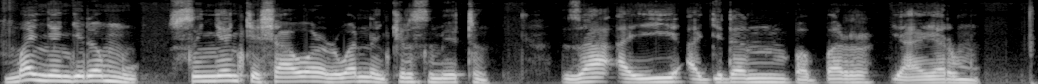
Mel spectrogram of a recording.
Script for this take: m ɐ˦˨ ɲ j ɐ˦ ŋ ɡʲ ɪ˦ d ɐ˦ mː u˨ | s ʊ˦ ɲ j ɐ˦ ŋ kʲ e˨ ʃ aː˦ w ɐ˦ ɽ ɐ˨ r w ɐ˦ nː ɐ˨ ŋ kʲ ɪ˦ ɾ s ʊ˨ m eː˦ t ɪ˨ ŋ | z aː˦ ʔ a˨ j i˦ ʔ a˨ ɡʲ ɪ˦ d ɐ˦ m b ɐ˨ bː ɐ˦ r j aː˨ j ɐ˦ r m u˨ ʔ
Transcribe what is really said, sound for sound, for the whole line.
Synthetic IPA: m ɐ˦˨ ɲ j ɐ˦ ŋ ɡʲ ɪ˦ d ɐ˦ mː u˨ | s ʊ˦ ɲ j ɐ˦ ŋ kʲ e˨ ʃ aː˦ w ɐ˦ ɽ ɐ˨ r w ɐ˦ nː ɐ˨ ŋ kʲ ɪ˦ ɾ s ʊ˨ m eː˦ t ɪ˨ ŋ | z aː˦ ʔ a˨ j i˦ ʔ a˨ ɡʲ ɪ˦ d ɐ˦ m b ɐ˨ bː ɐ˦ r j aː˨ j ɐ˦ r m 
